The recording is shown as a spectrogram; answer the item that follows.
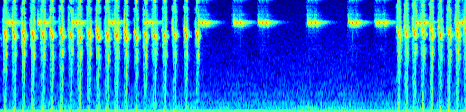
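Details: Cricket chirping mixed with cililin bird sound, made as a playback combination for training songbirds, played in late afternoon toward evening; rapid high pulsed chirps in fast trains, broken midway by a few spaced sharp notes, then resuming.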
